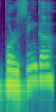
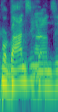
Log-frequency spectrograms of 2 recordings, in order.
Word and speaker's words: Borgonzi: So my question would be, just how much does Eberflus and is it Dave Borzinga, or I can't pronounce his last name, the linebackers coach now. Borgonzi. Yeah. It's like a food truck.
